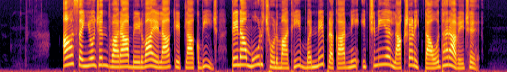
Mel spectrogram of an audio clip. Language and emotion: Gujarati, neutral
